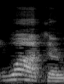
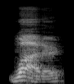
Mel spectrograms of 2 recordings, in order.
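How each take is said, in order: First: The t in 'water' is a clear t. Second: The t in 'water' sounds like a d. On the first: The speaker calls it wrong. "I don't say water. Water is somehow academic way of speaking English" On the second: The speaker calls it right. "So here it's water"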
